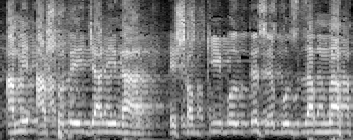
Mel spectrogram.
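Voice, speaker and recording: A man preaching voices a wronged male tiger, pleading in a drawn-out, half-sung wail. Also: high voice, level tone, roomy sound.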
